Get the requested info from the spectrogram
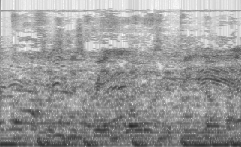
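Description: Loud music with a heavy, steady bass, with voices talking over it.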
